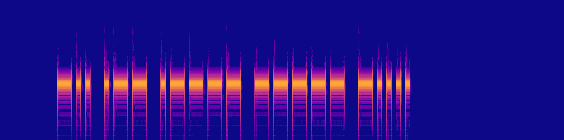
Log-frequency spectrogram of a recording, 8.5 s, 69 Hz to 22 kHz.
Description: Morse code, heard as a keyed tone, about 17 wpm, 700 Hz. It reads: DW106
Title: Code Groups - 5 Letter:Numbers - 17wpm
